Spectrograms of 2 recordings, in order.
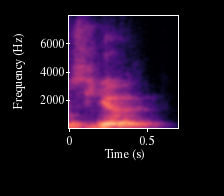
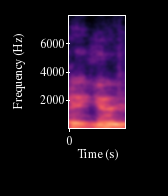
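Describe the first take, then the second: First: The word begins with a linking z sound. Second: The word begins without any linking sound. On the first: The speaker calls it right. "il est toujours avec la liaison" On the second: The speaker calls it wrong. "yeux tout court"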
